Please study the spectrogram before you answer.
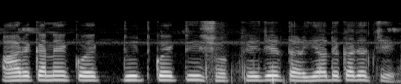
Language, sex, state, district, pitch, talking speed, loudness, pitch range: Bengali, male, Assam, Hailakandi, 195 Hz, 135 wpm, -15 LUFS, 185-200 Hz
